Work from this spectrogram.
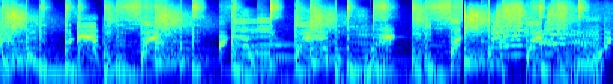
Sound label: ringtone, electro, funk; ringtones; Funk Y'all; Google; NewWave Labs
